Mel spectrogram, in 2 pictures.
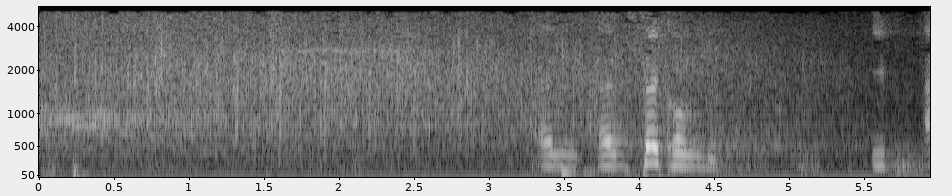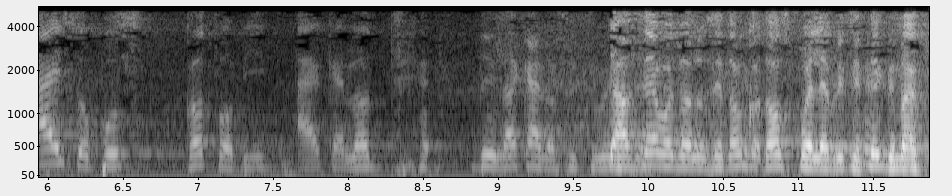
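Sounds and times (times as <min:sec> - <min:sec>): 
audience applause: 0:00.0 - 0:05.4
speech: 0:03.4 - 0:04.7, 0:05.6 - 0:11.8.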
